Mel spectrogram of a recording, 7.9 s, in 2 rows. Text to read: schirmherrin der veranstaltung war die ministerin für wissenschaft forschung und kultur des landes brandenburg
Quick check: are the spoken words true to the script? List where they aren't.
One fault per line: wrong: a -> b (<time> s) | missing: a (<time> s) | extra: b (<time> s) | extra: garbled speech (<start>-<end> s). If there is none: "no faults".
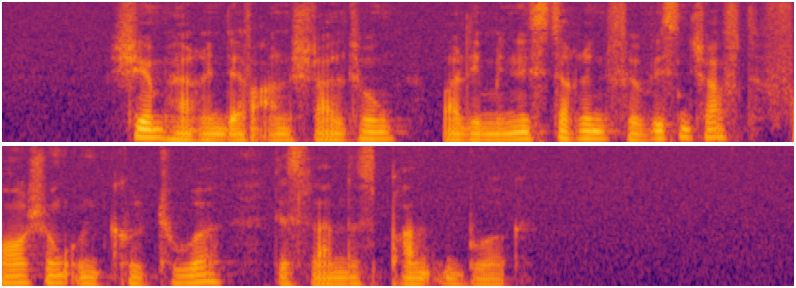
no faults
